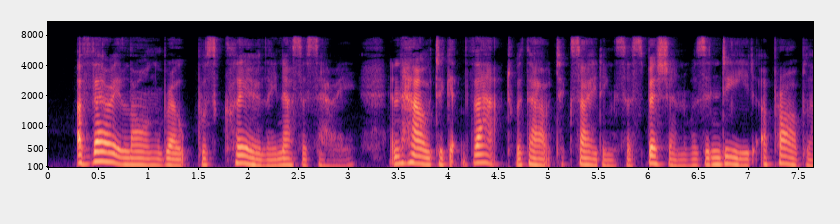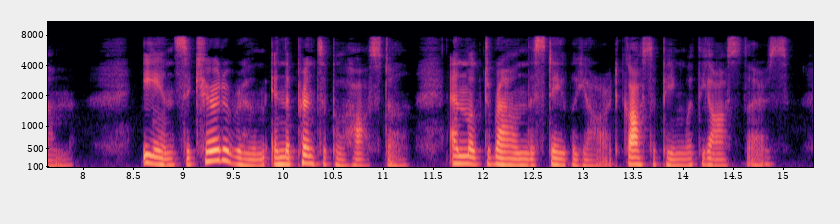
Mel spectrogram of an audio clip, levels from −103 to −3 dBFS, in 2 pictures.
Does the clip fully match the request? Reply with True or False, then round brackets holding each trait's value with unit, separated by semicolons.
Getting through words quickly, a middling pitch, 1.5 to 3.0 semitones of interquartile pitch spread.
False (145 wpm; 145 Hz; 2.7 semitones)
